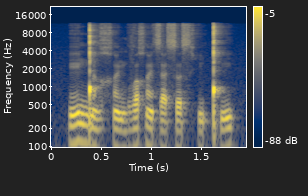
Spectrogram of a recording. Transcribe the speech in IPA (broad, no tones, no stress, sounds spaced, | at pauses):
ẽ ŋ͡ǃ ɛ̃ ʁ χ æ̃ ŋ v ʌ χ æ̃ s a s ʌ s h ĩ ǃʰ ĩ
